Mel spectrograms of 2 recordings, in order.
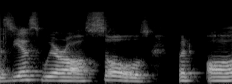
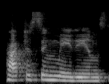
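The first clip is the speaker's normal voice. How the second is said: ordinary delivery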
